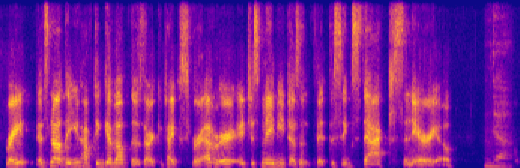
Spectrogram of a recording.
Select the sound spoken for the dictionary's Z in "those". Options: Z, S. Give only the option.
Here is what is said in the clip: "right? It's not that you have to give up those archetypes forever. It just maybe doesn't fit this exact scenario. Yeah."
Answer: Z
